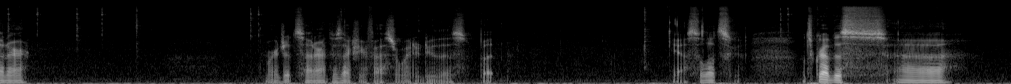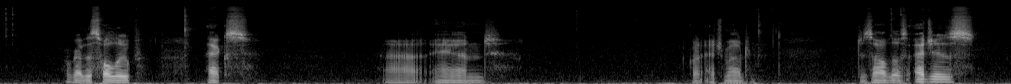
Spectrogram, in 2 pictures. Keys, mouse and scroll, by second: 0.1 click, 0.8 click, 1.4 m, 3.0 middle click, 3.7 shift+middle click, 4.3 middle click, 4.9-5.3 scroll down 1, 5.3 middle click, 7.8 alt+click, 10.2 alt+click, 12.0 x, 16.0 2, 17.7 x.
